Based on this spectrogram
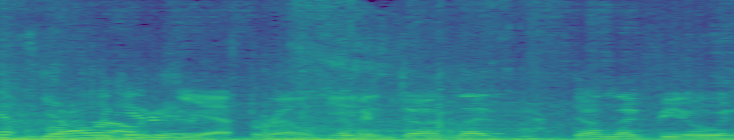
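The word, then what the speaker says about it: Feraligatr: Yeah, Feraligator.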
